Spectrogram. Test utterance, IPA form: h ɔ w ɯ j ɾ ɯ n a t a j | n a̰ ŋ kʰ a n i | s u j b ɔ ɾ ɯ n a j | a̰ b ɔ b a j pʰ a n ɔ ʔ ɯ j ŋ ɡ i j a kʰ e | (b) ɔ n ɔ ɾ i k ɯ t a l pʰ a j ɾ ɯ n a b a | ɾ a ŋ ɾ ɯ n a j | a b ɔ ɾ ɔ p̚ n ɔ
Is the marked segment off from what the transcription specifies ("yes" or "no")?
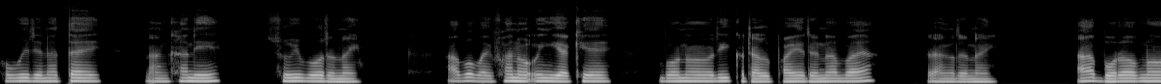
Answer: no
